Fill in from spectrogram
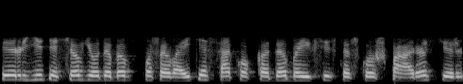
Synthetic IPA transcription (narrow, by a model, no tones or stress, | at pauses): ɪrjɪt̪ʲiɛsʲoːkjɛʊd̪ɐbɐrpoːsɐʋɐɪt̪ʲeːssɑːkoːkɐd̪ɐbɐɪksʲɪspɐskoːʃpɑːɾɐsɪr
